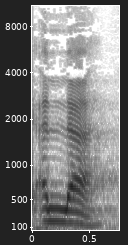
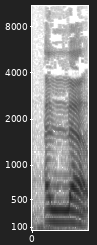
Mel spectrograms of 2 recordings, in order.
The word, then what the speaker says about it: Allah: If you put alif, lam, with a shadda and alif, you say Allah, Allah. But what do we say when we pronounce? Allah, we make it heavy, we break the norm of the Arabic language for this word.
